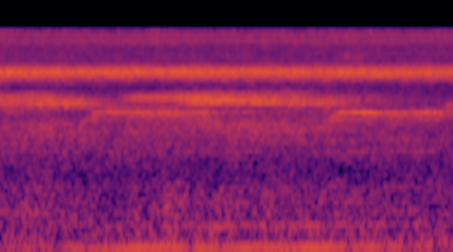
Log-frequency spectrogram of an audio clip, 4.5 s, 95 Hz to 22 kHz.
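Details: Cicadas during the 2024 emergence: a dense, steady high whine from many insects, with a higher shrill band above and a swelling mid-pitched drone, over a constant low hum.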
